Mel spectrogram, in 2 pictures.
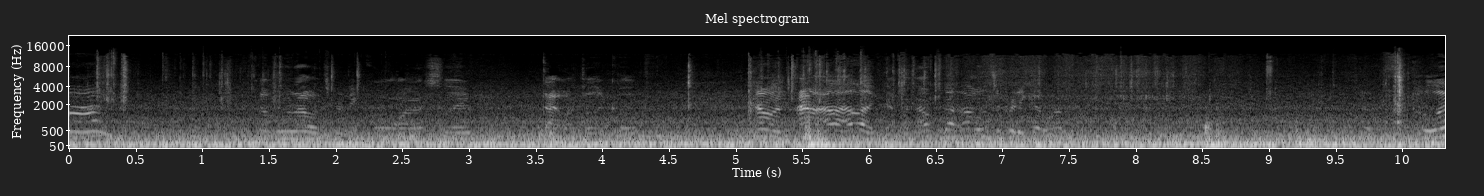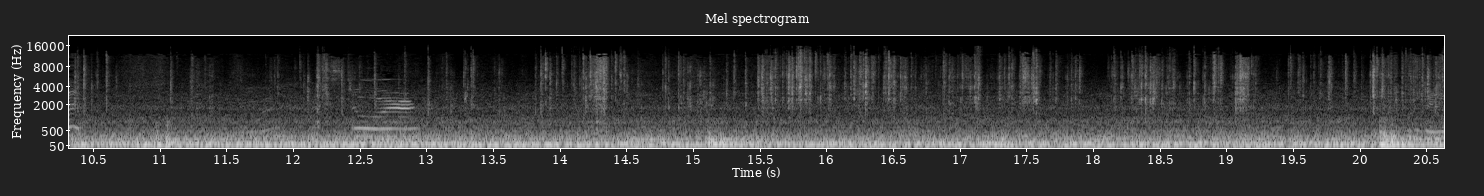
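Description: Steady low road and engine rumble inside the cabin of a moving car, with scattered clicks and crackles of small plastic toy packaging being handled and opened.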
